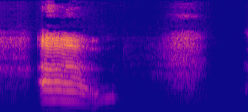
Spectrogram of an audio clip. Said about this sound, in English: Excuse me, I didn't mean to yawn.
